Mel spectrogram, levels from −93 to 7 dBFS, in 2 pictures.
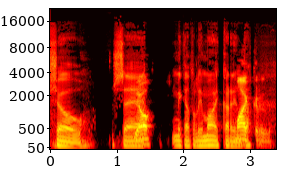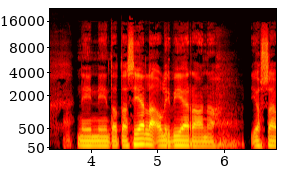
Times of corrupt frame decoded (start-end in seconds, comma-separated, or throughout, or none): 0.57-0.67, 5.13-5.16, 6.17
